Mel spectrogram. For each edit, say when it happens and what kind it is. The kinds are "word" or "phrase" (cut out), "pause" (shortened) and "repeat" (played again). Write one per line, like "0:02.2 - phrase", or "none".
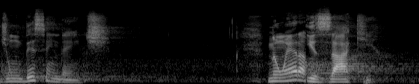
0:03.1 - word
